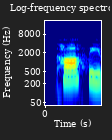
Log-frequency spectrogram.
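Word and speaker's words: CFVY: service went with team how do you say that team cfvw coffee that's how you say it yeah okay team coffee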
